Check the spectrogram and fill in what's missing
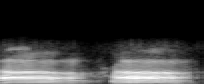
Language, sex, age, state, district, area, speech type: Assamese, male, 45-60, Assam, Lakhimpur, rural, conversation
